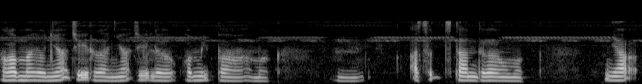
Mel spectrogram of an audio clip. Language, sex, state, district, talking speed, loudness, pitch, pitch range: Wancho, female, Arunachal Pradesh, Longding, 170 wpm, -22 LUFS, 180 Hz, 170-190 Hz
